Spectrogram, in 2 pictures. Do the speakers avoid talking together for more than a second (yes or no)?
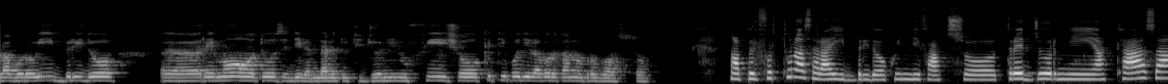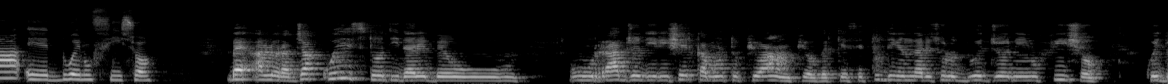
yes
